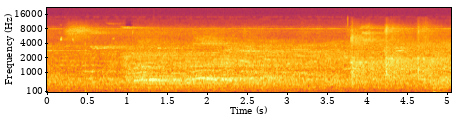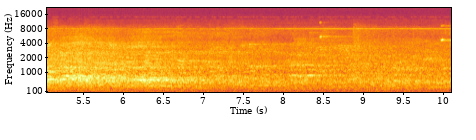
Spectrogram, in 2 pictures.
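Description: Men talk faintly in a large echoing hall.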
